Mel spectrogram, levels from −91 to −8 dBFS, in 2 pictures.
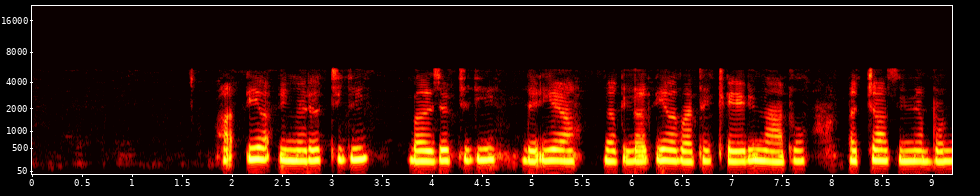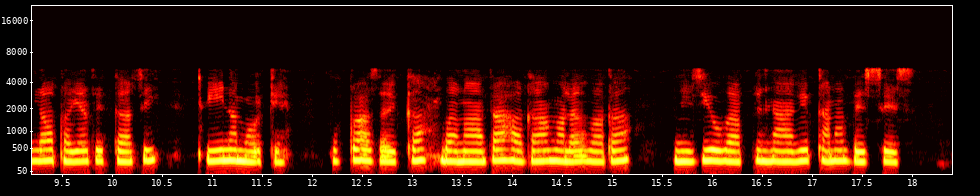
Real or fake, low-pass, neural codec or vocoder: fake; 5.4 kHz; codec, 44.1 kHz, 3.4 kbps, Pupu-Codec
